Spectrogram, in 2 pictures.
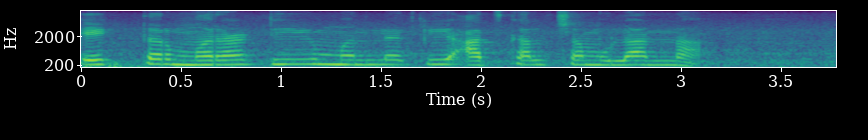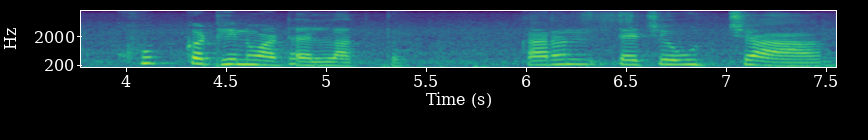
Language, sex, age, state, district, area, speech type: Marathi, female, 30-45, Maharashtra, Osmanabad, rural, spontaneous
